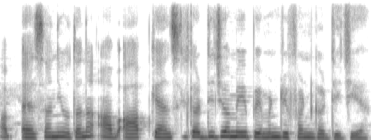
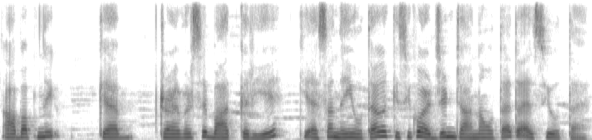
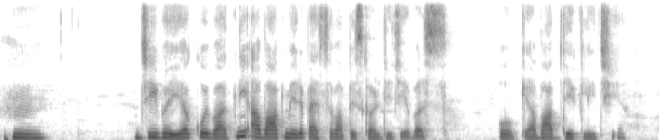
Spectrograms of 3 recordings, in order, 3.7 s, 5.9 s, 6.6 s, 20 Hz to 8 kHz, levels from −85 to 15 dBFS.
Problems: background sounds at intervals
